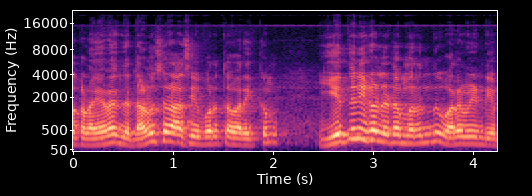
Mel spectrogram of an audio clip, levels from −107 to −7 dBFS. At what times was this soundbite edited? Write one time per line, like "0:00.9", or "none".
none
